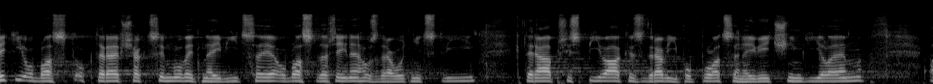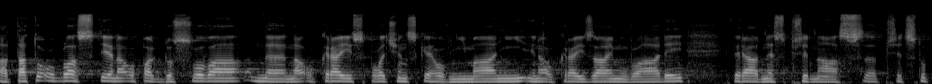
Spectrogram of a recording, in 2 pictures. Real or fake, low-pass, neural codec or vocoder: real; 10.8 kHz; none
